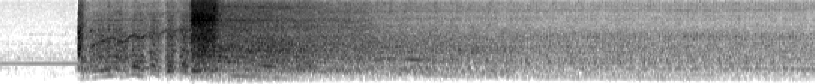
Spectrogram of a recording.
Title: Weird Engine Sound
